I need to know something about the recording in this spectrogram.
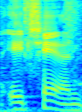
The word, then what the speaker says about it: Achane: Let's talk about Devon Achane in that game. Remember, his name is now being pronounced Achane.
